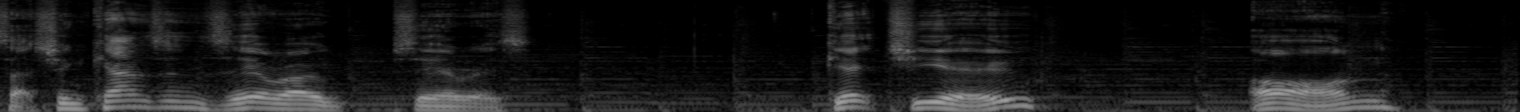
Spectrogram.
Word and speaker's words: Shinkansen: with the shinkans oh dear how do you pronounce that shinkansen zero series get you on yeah oh come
